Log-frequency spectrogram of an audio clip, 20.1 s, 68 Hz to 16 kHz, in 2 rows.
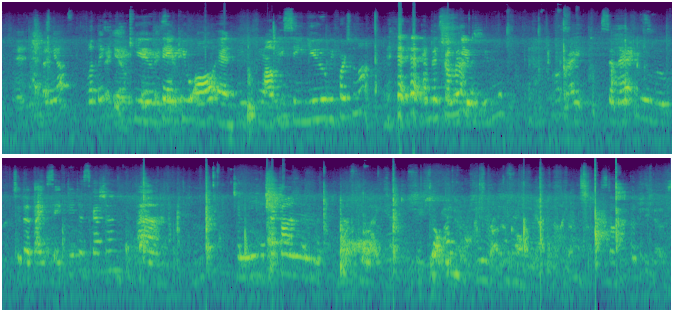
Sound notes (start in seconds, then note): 5.7 laughs; 14.4 faintly speaking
